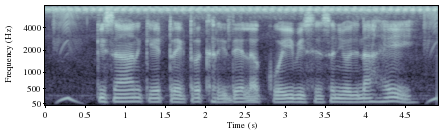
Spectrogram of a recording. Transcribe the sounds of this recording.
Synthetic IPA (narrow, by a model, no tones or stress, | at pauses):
kɪsaːnkeʈɾeːk̚ʈəɾkʰəɾḭːd̪elʔa̰koːibʱɪseːsənjoːd͡ʒnaɦɛː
